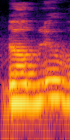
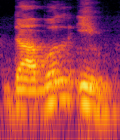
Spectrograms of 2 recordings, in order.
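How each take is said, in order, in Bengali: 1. নামটি ছোট করে, চেপে বলা হয়। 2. নামটি পূর্ণভাবে, দুই ভাগে বলা হয়। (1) "ডব্লিউ বলি" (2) "সঠিক উচ্চারণ"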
